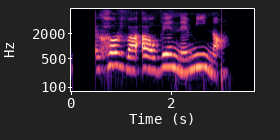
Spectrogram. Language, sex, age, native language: Icelandic, female, 7, Slovak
